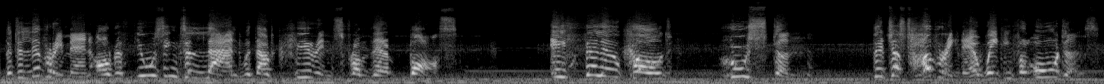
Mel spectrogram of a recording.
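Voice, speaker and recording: An actor playing an excitable, scheming alien mad scientist in a comic video game, theatrical and fussy. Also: male voice, very high-pitched, measured pace, faint music behind, full character voice, low-quality recording.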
